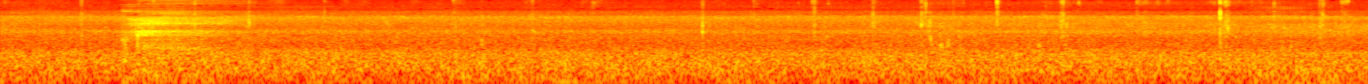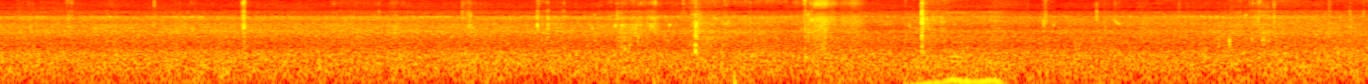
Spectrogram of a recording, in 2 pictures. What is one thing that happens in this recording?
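Bare feet splash through shallow water.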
